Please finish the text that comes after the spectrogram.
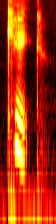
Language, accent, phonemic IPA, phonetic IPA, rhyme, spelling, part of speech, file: English, US, /keɪk/, [ˈk̟ʰeɪ̯k̚], -eɪk, cake, noun / verb, En-us-cake.ogg
- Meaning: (noun) A rich, sweet dessert food, typically made of flour, sugar, and eggs and baked in an oven, and often covered in icing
